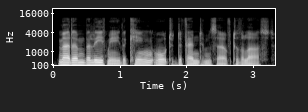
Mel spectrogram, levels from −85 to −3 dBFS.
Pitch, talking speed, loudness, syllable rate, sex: 115 Hz, 215 wpm, -17 LUFS, 5.6 syllables/s, male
